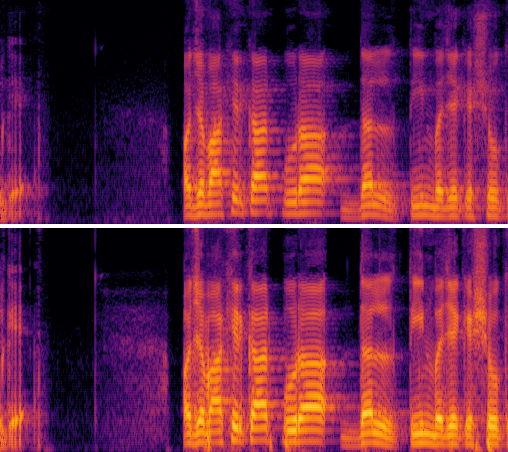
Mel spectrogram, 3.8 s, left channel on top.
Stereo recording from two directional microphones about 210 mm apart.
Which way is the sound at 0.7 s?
35° right (ahead or behind).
